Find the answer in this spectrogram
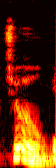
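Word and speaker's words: Zhou: Man skulle uttala det som brittiska Joe, kom jag på här nu. – Han har berättat för mig. – Joe.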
